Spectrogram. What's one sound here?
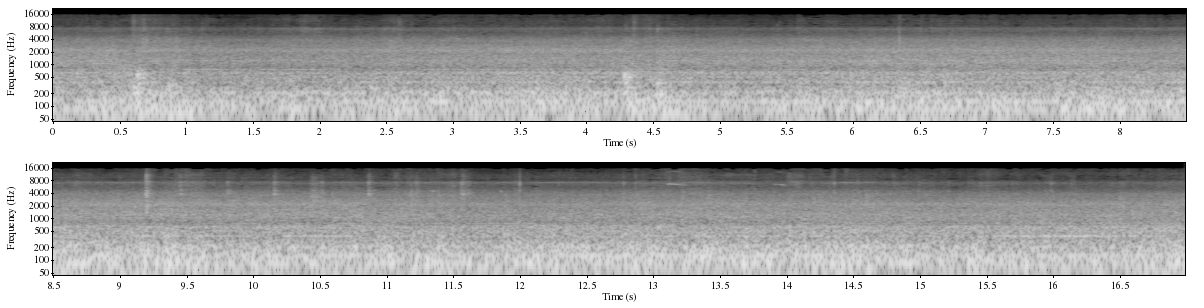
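Tyres roll and hum on the road surface.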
